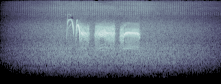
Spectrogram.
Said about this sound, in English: Black-capped and mountain chickadees are easy to tell apart. Mountain chickadees give notably raspier calls, sounding as if a black-capped chickadee has a very sore throat.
